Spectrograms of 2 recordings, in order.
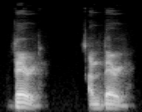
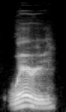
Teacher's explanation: yes students that is very important yeah but notice how chandler's lower lip sort of touched his teeth with the v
